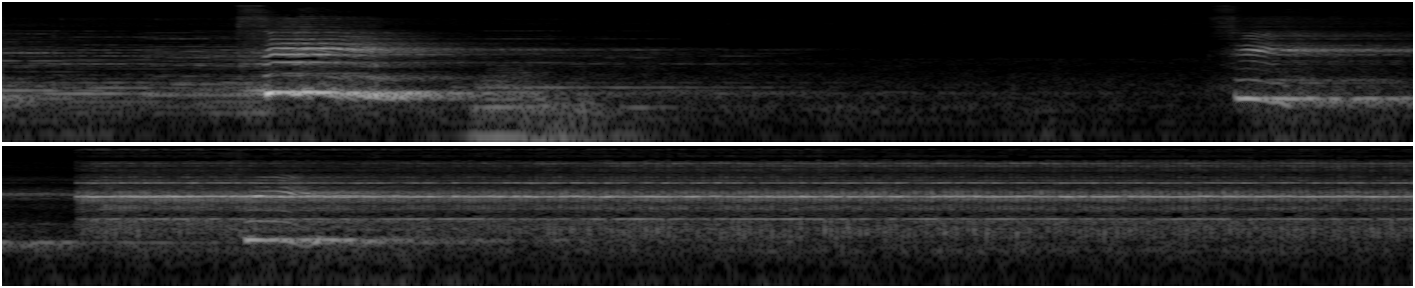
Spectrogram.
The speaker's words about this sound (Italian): Ma se tu ti svegli la sveglia o la sveglia che sveglia te?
